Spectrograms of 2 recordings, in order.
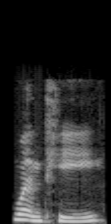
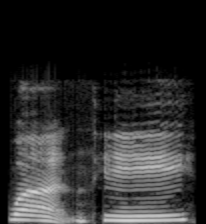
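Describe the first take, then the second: First: Said in the usual way. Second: 问题 drawn out, 问 falling, 题 rising; stretched teaching 问题, falling 问, rising 题; fourth, second tone. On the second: Shown as a demonstration. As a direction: say 问题 syllable by syllable, falling then rising. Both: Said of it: "问 is the fourth tone".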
